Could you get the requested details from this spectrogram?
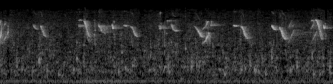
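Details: Male saffron finch song with female calls: spaced high chirps and descending slurred notes, roughly two to three per second, irregular timing, soft hum below.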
